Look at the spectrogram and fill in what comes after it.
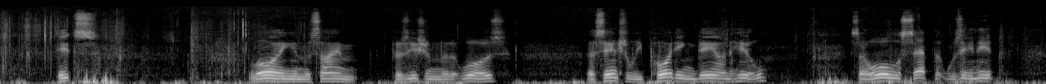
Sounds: Speech

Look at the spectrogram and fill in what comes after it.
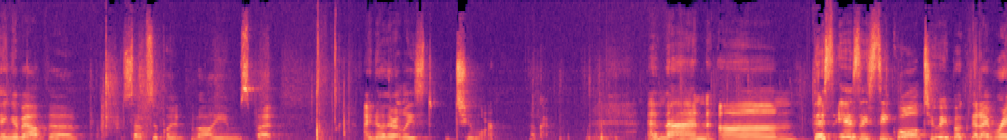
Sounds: Speech

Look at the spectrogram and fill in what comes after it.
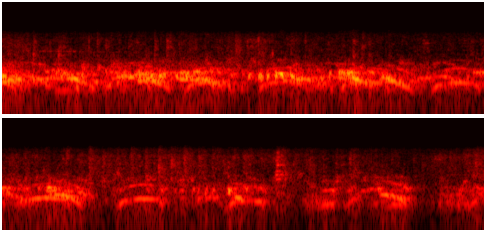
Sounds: Pigeon, Coo, bird call, Bird

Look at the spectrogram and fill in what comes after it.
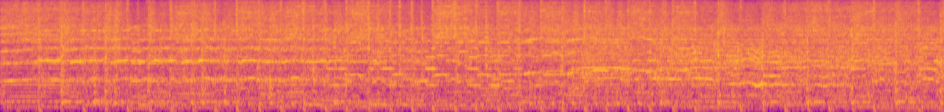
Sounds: Music, Singing

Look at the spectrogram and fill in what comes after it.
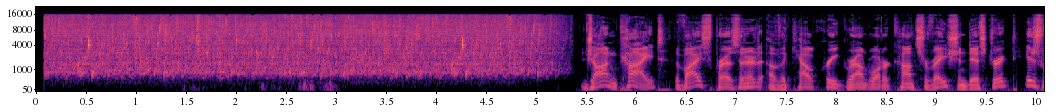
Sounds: Speech, Water

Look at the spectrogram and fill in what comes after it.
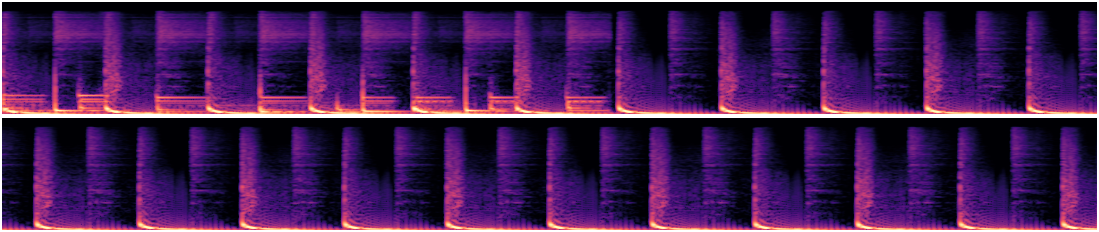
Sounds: Techno, Electronica, Music, Trance music

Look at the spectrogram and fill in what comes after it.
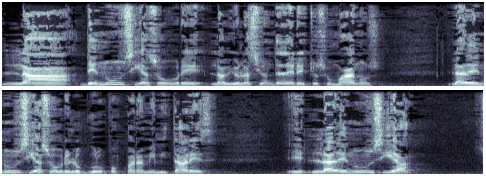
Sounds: monologue, man speaking, Speech, Speech synthesizer

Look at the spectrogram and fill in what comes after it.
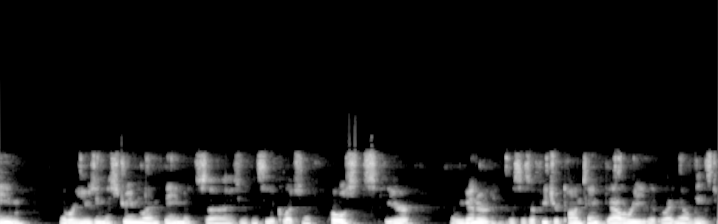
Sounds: Speech

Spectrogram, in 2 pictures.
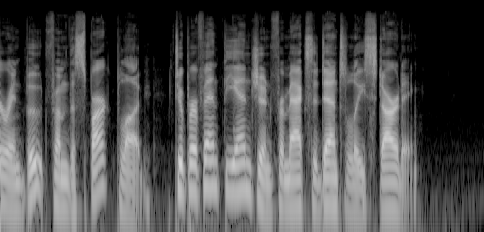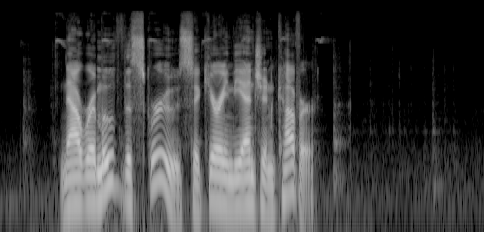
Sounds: Speech

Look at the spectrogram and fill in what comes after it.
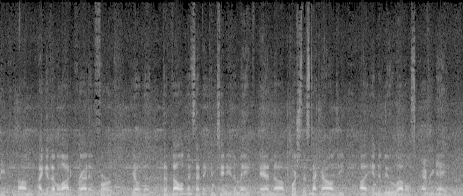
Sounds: Speech

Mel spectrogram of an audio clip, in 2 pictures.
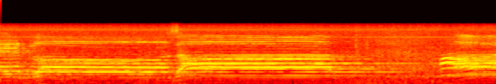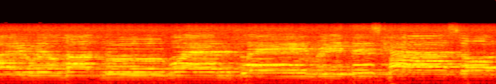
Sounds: Music

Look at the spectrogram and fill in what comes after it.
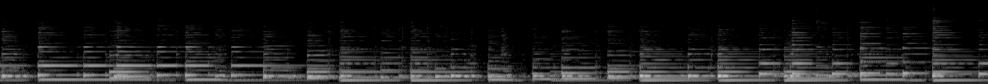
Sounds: Music, Plucked string instrument, Strum, Musical instrument, Acoustic guitar, Guitar

